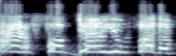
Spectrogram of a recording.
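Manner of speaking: a brother voicing furious disbelief; angry Judah. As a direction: play Judah's offended outburst, hammed up. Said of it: "Judah was like".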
